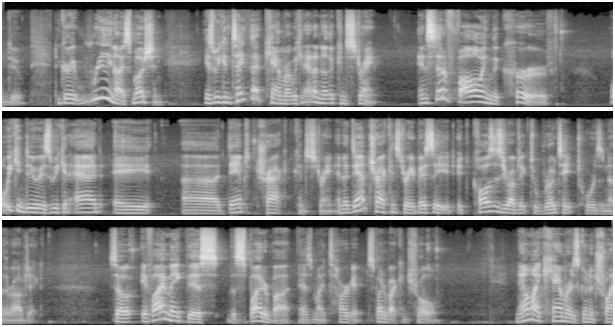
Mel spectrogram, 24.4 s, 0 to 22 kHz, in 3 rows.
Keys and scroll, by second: 19.7 s, 20.1 p.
